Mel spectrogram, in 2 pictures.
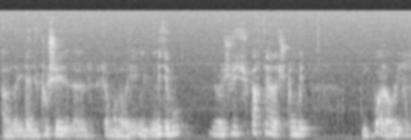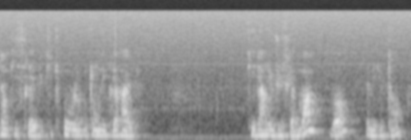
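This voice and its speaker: A woman's voice: low-pitched, a little fast, warm tone, reverberant, rough recording. A woman telling a story to her viewers in a casual vlog while doing her make-up, chatty and swearing freely. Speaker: vlogger. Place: bedroom at home.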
